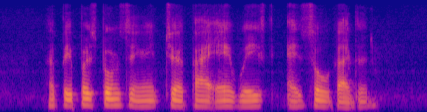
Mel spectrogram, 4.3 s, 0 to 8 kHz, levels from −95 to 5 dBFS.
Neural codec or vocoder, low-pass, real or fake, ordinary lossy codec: codec, 24 kHz, 0.9 kbps, WavTokenizer, small release; 7.2 kHz; fake; none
